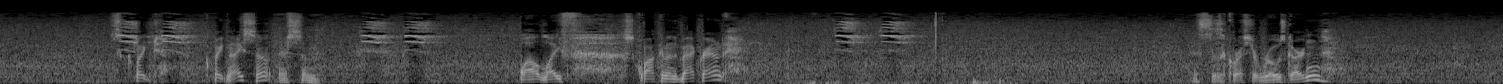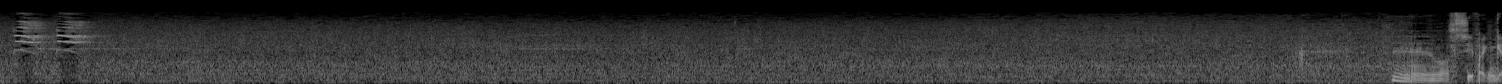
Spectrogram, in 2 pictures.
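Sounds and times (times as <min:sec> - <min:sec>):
steady outdoor hiss: 0:00.0 - 0:30.0
short loud bird calls: 0:01.2 - 0:02.0, 0:03.6 - 0:04.6, 0:08.4 - 0:09.3, 0:15.2 - 0:16.2.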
